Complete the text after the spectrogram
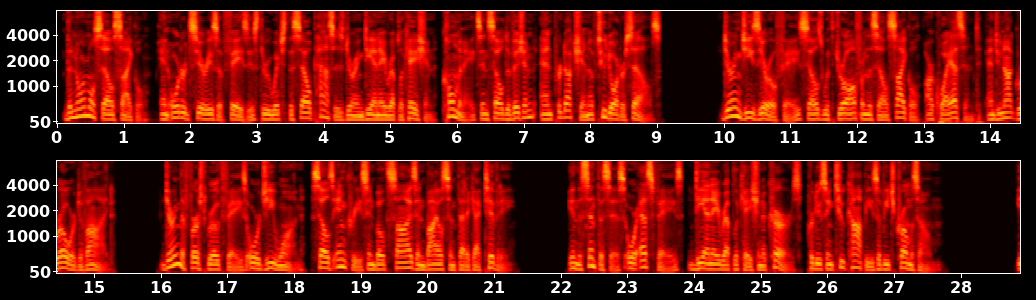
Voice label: Medical Narration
